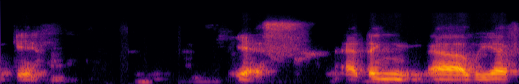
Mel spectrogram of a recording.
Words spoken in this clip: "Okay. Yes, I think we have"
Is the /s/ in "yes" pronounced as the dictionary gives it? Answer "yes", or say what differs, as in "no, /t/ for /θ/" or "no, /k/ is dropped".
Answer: yes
